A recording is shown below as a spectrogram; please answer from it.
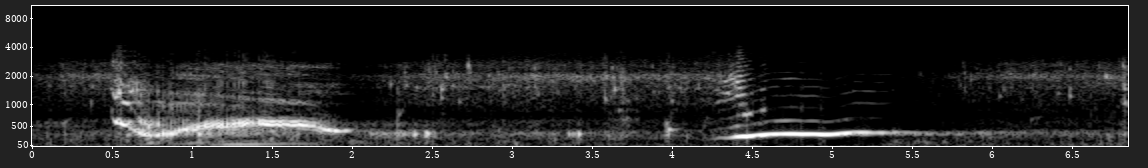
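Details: Humpback whale singing about a mile off Kauai in 2009: a swooping arched moan rising then falling, a pause of water noise, then a lower upswept whoop that levels into a sustained hum, with faint overtones above.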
